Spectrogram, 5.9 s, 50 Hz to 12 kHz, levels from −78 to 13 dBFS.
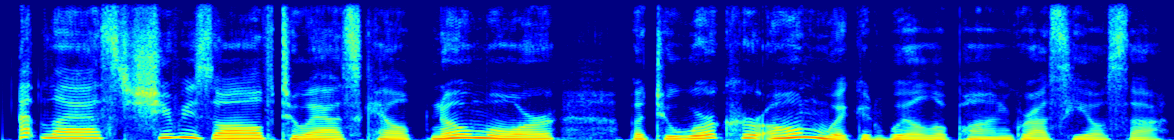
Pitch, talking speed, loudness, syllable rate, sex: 205 Hz, 185 wpm, -16 LUFS, 4.5 syllables/s, female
